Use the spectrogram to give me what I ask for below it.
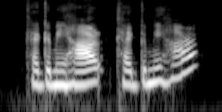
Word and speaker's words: Kagamihara: Kagamihara? – Kagamihara, yeah.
